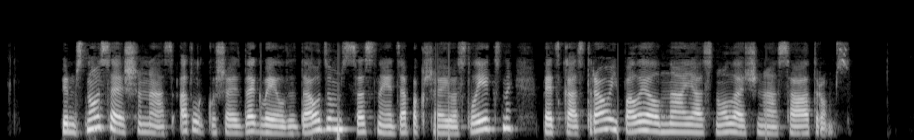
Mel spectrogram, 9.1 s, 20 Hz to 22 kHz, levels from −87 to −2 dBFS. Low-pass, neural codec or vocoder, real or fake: 7.2 kHz; none; real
